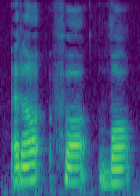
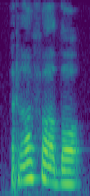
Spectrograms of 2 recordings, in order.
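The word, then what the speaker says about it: رفض: This is rafada, rafada, and it means to refuse.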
